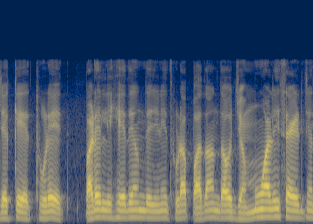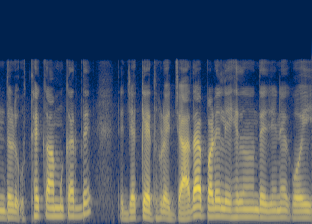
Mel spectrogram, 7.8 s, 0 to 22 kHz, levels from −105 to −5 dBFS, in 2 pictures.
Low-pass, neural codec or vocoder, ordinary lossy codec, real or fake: 7.2 kHz; none; none; real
